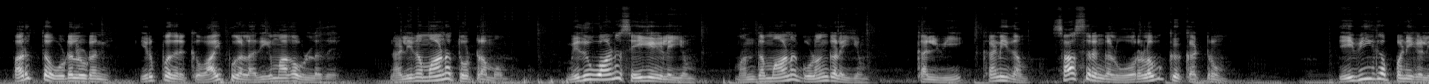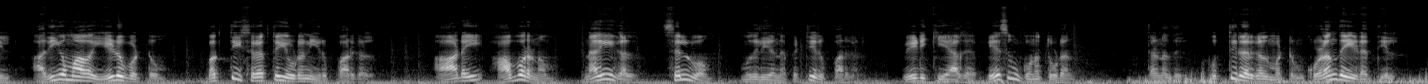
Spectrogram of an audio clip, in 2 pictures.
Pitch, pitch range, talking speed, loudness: 110 Hz, 90-150 Hz, 80 wpm, -20 LUFS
